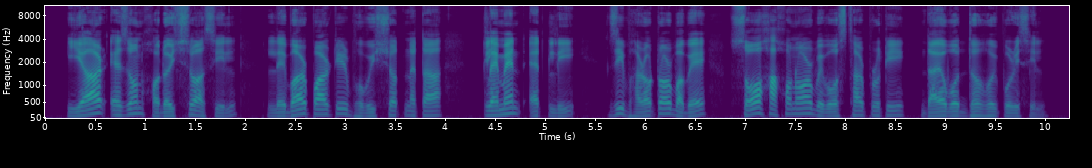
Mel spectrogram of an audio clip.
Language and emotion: Assamese, neutral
